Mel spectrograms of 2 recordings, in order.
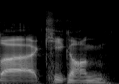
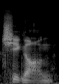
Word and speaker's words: Qigong: You have Tai Chi, another one called Qigong, or Qigong, excuse me, that's how it's pronounced.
